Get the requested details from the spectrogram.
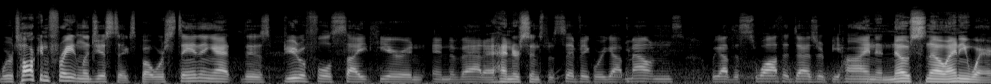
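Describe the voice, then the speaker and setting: A man speaks at a moderate pace and a medium pitch, with big swings in loudness. He has an unremarkable speaking voice. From Cleveland, Ohio. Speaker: podcast host. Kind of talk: podcast interview. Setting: outdoors at a golf course. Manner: casual, conversational.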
